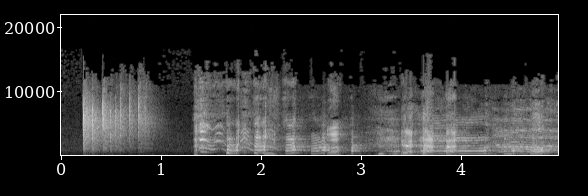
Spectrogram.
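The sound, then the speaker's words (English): A quick rattling clatter of a six-sided die (1d6), rolled across a hard table for hit points in a game with a DM, lasts under a second before people break into loud, overlapping laughter and excited voices. “Lucky dice, lucky dice. Oh, let's choose this one. It's already on a 6.”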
